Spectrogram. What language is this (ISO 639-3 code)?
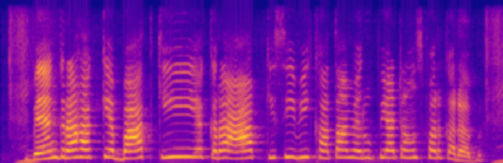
mai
